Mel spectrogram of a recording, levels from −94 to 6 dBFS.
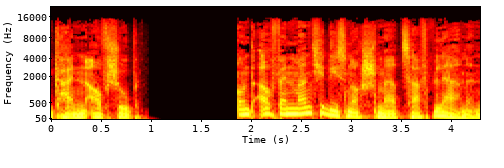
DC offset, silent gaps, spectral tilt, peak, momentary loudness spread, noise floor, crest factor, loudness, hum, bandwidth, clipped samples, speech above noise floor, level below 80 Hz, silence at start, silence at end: under 0.1%; 1.14-1.83 s; -4.5 dB/octave; 0 dBFS; 5 LU; under -90 dBFS; 14 dB; -15 LUFS; none; 15.5 kHz; under 0.1%; over 76 dB; -24 dBFS; 0 s; 0 s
